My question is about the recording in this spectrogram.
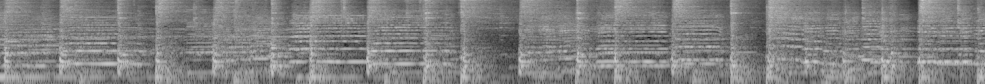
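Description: Marching band playing live: saxophones and horns carrying a melody over a steady march drum beat of about three strokes every two seconds.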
